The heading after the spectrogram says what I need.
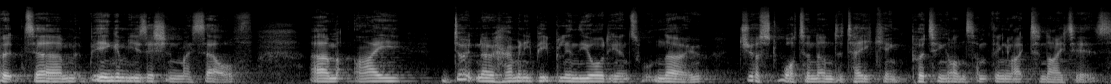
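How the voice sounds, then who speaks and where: A man's fairly high voice at a fairly slow pace with ordinary pitch variation, amid audible room echo and noticeable background noise. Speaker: music teacher and competition adjudicator. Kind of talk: speech to audience. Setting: stage with audience. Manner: hesitant, many fillers.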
